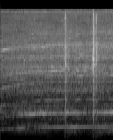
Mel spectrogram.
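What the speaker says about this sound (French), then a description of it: "comme ça tu peux être debout et faire le move de l'aspirateur" Weak vacuum cleaner running with its hose attached, a steady whining drone with a constant hum, interrupted by two short sharp sucking bursts near the end.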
